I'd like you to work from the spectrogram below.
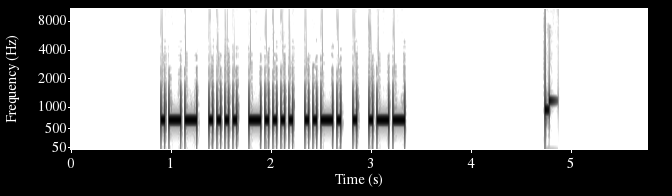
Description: Morse code, heard as a keyed tone, about 30 wpm, 700 Hz. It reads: WH6FEW
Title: USA Call Signs Repeated 3x 30wpm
